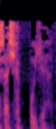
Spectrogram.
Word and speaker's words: Chachapoyas: Ya, pues se pronuncia Sasha Puya. Pero claro, si te digo eso, vas a decir, no, no, hombre, lo estás diciendo mal, se dice chachapoyas.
